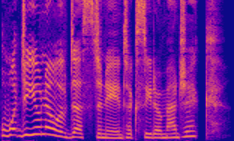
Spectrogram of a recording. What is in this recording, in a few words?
Female Night Elf Bartender Greetings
